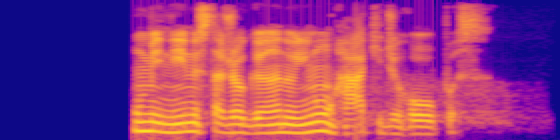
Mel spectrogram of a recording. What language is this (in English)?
Portuguese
